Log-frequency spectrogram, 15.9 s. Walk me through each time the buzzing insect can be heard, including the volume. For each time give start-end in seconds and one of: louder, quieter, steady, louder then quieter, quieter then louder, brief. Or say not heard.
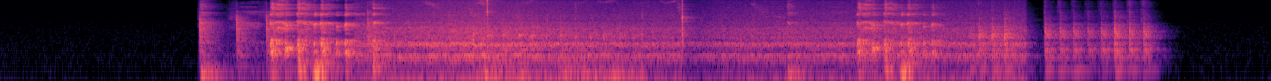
4.4-12.8 quieter.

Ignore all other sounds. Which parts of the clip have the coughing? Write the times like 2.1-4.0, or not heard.
2.5-4.8, 9.8-11.8.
